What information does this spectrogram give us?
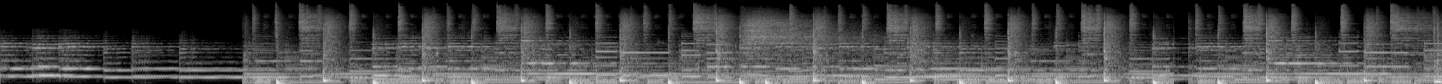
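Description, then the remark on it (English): A lead electric guitar drenched in bright reverb holds sustained notes alone at first, then a full band with a steady, punchy drum beat kicks in beneath it. “I'm going to add my bright studio reverb.”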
